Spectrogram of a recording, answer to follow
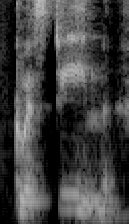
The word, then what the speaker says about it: question: It is not question. It is question. See, this is a chin. Am I right? Chin. It goes like question. That is how this word is pronounced.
